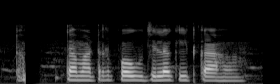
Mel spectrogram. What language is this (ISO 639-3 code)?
bho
